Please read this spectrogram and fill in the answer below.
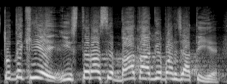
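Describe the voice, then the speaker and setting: Man, English teacher, slow word-by-word drilling, reverberant hall. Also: extremely high pitch, big pitch swings. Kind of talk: classroom lesson.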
